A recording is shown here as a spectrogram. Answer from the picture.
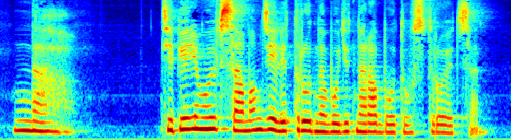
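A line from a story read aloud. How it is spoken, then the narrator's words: Sighing. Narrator (Russian): вздохнула Людмила Михайловна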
